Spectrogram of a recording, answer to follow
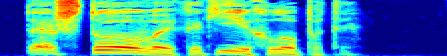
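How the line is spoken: Calm objection. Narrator (Russian): спокойно возразил Мур

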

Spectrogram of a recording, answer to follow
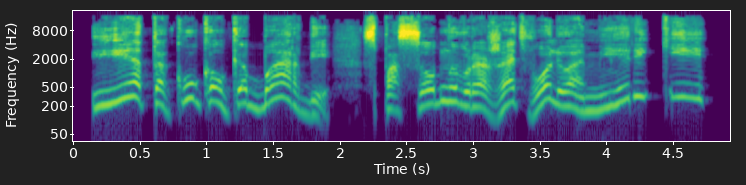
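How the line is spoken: Disgusted exclamation. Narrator (Russian): воскликнул Дэйви с отвращением

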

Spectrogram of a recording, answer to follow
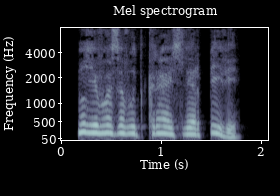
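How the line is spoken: Whispered explanation. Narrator (Russian): шепотом пояснила Эстер

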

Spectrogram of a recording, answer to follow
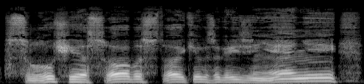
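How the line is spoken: Sonorous rolling voice reading aloud. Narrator (Russian): прочитал он вслух звучным раскатистым голосом

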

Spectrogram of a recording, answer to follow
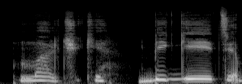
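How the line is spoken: Whisper. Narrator (Russian): прошептал Даймон

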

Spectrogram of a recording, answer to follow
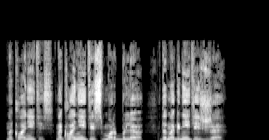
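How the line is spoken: Shouting. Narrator (Russian): кричал Шико

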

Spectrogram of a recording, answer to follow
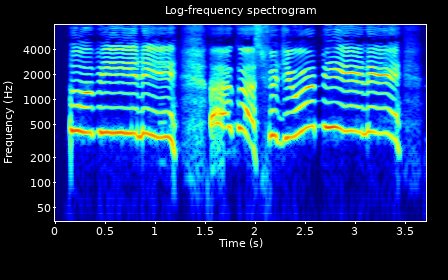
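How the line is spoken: Woman screaming. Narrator (Russian): завопила какая-то женщина

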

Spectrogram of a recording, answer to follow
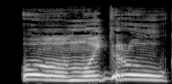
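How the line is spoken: Groaning stranger. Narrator (Russian): застонал незнакомец

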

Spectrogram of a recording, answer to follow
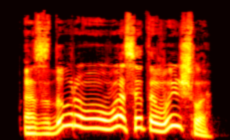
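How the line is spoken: Admiring exclamation. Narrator (Russian): восхищенно воскликнул Рич

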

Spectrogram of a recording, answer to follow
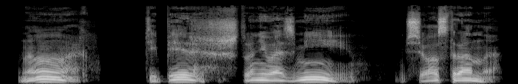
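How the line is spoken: Uncertain reply. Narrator (Russian): ответил он неуверенно

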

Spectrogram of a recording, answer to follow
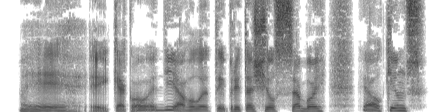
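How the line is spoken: Faltering question. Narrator (Russian): спрашивает, а у самого голос слегка запинается

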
